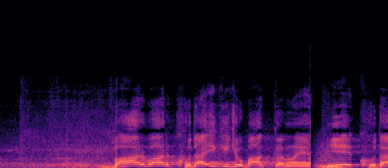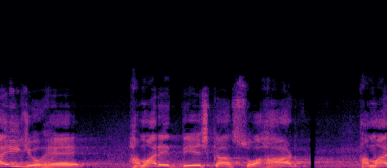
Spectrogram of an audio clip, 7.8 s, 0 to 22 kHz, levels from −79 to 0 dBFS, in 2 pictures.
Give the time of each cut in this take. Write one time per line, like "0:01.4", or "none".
0:03.1

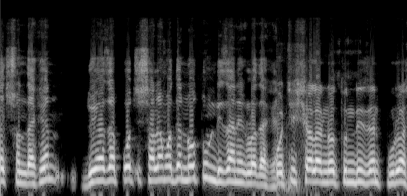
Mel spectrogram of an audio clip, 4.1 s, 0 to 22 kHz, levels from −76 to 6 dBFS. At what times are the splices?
0:02.7

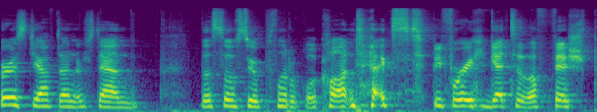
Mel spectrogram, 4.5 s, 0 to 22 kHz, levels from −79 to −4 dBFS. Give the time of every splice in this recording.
none

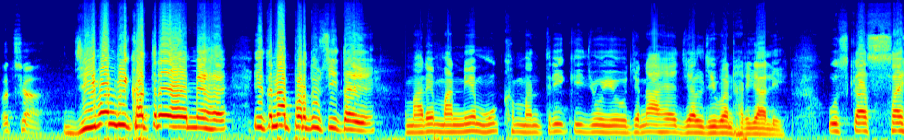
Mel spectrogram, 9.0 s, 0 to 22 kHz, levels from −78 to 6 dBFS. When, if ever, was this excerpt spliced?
0:04.1

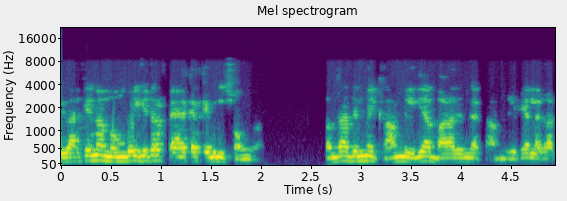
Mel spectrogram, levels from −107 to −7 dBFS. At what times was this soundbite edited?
0:02.3

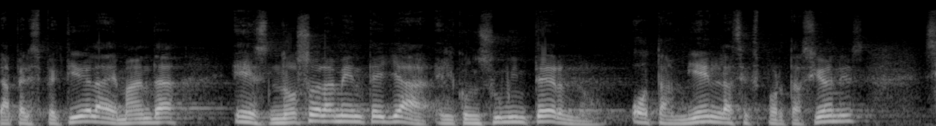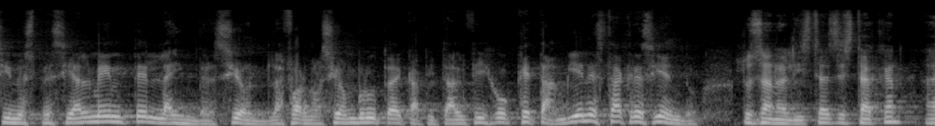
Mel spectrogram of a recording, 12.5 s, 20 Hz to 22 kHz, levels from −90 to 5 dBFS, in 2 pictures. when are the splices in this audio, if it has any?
none

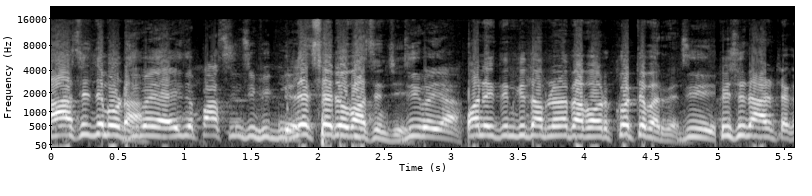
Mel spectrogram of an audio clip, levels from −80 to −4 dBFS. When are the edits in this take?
none

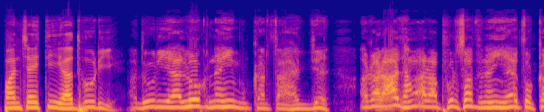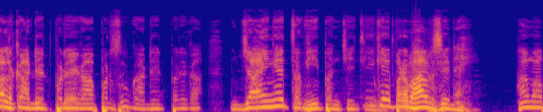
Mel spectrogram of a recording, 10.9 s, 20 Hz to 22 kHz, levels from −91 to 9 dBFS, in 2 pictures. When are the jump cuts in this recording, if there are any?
0:09.2

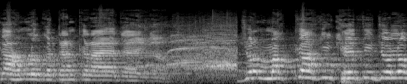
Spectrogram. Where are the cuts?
0:02.4

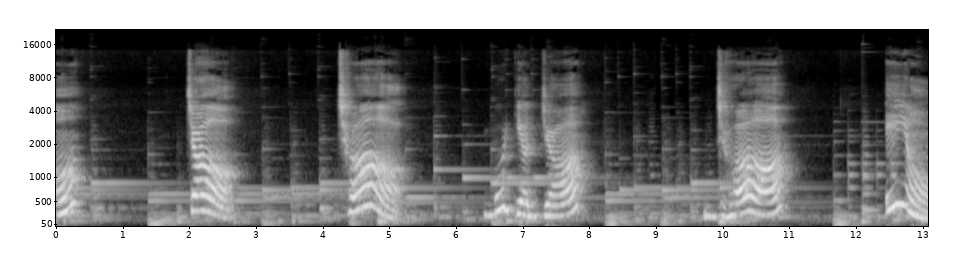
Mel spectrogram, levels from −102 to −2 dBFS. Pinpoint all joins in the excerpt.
0:08.1
0:09.7

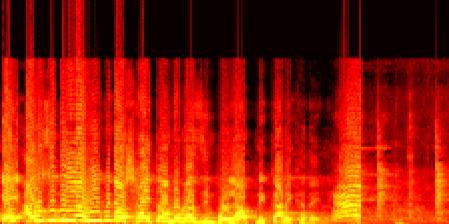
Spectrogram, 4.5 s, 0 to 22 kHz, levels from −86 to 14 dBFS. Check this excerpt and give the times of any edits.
0:03.6

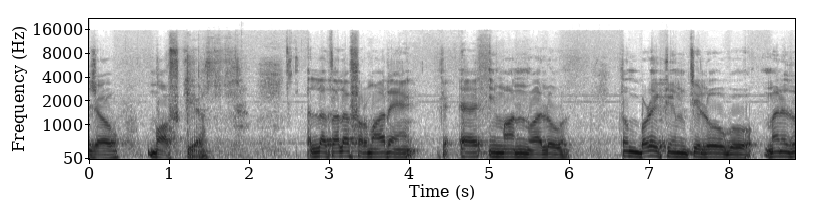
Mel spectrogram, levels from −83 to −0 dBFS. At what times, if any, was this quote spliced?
0:02.0

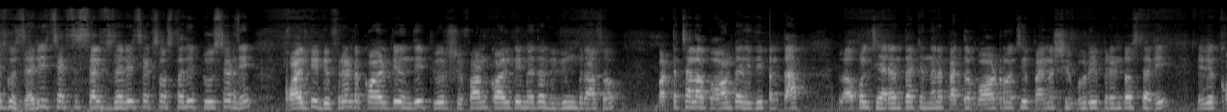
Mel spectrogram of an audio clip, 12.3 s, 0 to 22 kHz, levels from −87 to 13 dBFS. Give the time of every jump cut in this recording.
0:02.4
0:07.7

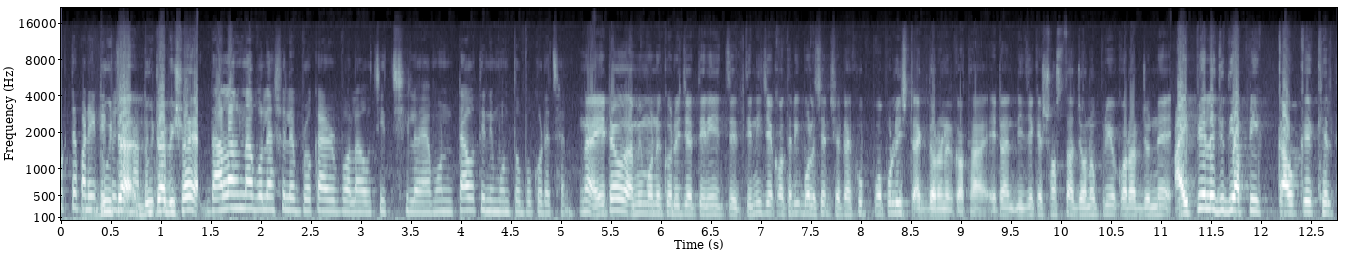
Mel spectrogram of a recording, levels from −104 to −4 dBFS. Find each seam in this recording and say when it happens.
0:01.4
0:11.1

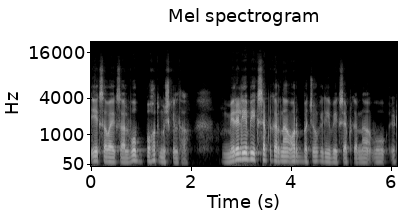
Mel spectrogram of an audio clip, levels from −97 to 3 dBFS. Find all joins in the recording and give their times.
none

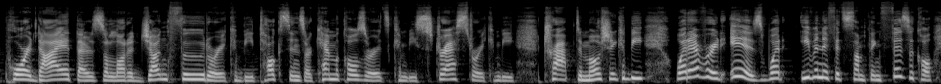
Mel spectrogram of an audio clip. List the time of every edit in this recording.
none

